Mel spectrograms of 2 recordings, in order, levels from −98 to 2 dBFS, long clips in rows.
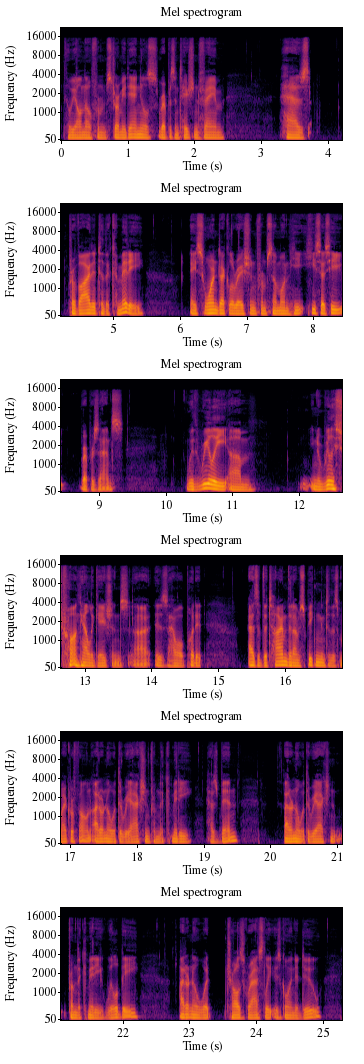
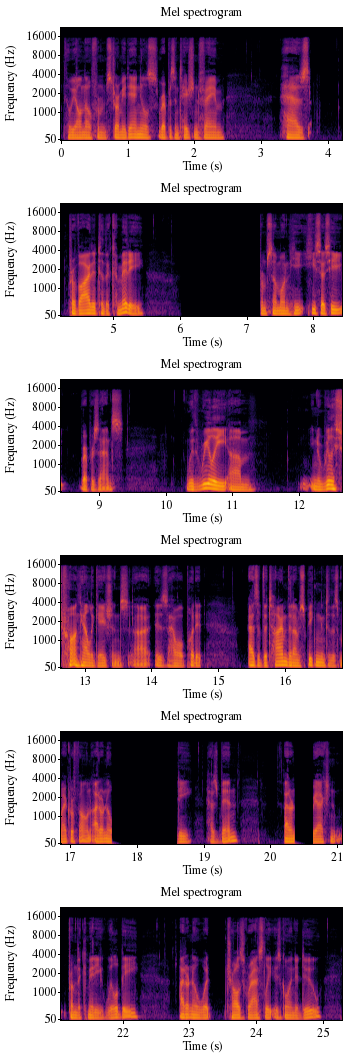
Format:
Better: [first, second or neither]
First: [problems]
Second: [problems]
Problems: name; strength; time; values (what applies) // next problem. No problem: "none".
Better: first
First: none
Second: audio cutting out; at 6 s for 1 s, at 18 s for 1 s and at 20 s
